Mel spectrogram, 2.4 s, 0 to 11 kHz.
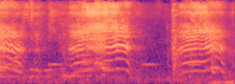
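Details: Newborn baby boy just after delivery, following induction at 38 weeks for maternal preeclampsia: several short, high-pitched, vigorous wailing cries with brief pauses between them.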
